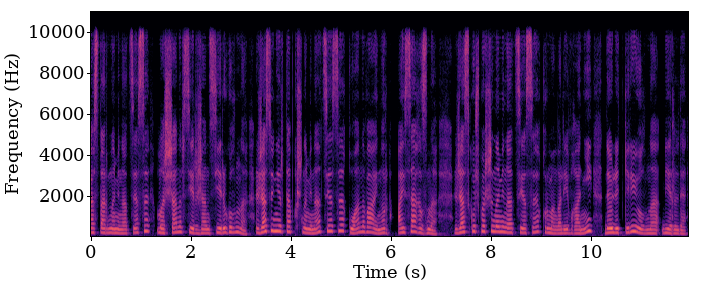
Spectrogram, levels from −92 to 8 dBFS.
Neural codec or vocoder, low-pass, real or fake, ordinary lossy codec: autoencoder, 48 kHz, 128 numbers a frame, DAC-VAE, trained on Japanese speech; 9.9 kHz; fake; none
